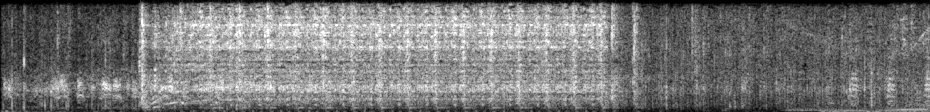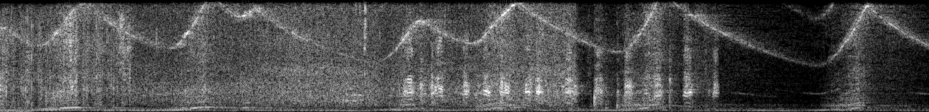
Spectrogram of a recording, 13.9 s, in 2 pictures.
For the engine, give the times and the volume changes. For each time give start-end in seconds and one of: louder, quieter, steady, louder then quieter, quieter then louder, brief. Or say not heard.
0.0-13.9 quieter.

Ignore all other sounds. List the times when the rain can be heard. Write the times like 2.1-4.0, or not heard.
0.0-11.3.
